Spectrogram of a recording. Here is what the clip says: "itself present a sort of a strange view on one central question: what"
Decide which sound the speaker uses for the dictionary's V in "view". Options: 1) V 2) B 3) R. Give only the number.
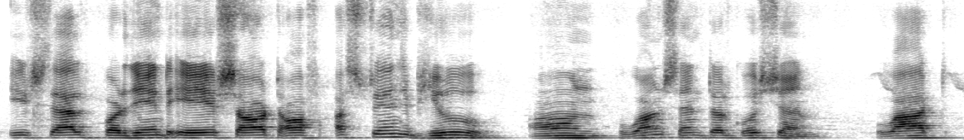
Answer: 2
